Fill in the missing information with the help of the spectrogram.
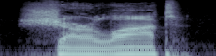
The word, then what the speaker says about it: Charlotte: Yes, it is in fact pronounced Charlotte, Michigan.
